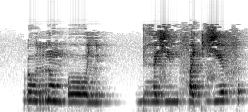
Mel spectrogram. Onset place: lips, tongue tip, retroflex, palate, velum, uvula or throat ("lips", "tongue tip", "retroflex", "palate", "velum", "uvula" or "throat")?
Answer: retroflex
